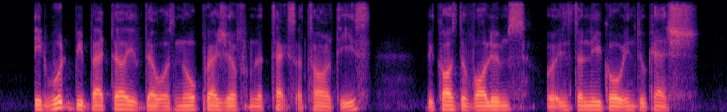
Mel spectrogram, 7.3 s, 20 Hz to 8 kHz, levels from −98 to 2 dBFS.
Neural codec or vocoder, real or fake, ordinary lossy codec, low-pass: codec, 16 kHz, 8 kbps, FunCodec, trained on Chinese and English, 25 frames a second; fake; Opus, 32 kbps; 7.2 kHz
